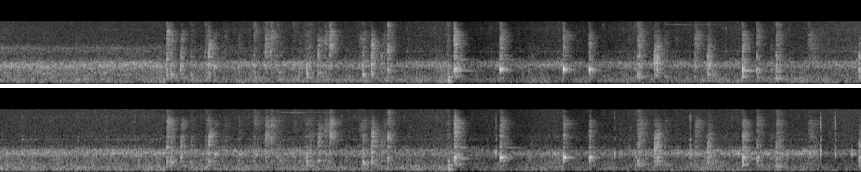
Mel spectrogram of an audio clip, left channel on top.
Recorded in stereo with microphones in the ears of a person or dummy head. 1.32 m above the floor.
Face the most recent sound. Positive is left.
turn(degrees=35)  # may be behind; listen again after turning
